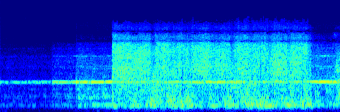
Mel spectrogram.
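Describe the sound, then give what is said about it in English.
A steady, high train whistle sounds, then a loud rushing roar suddenly swells as the train thunders into a tunnel, staying constant to the end. “The boy hears the train whistle.”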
